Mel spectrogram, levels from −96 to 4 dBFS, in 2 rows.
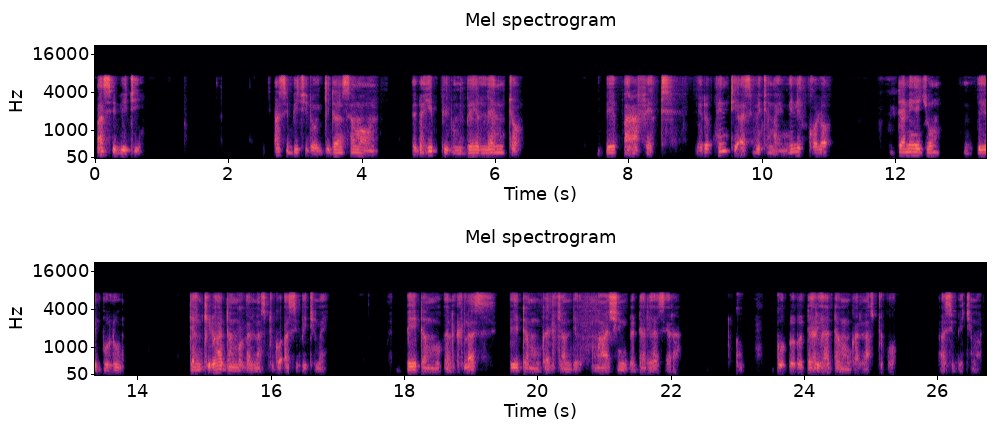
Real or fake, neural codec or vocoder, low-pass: fake; codec, 16 kHz, 4 kbps, FreqCodec, smaller model; 7.2 kHz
